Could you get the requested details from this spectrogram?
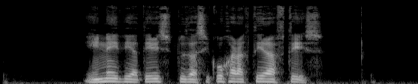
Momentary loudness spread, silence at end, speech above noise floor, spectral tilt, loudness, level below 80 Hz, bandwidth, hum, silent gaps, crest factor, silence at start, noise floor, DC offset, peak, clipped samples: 7 LU; 0.95 s; 36 dB; -5 dB/octave; -24 LUFS; -52 dBFS; 17 kHz; none; none; 18 dB; 0.85 s; -59 dBFS; under 0.1%; -6 dBFS; under 0.1%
